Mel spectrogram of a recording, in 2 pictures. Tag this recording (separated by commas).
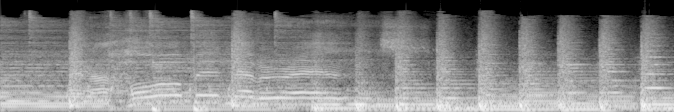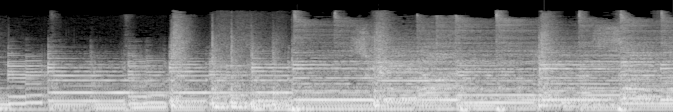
Electric guitar, Music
